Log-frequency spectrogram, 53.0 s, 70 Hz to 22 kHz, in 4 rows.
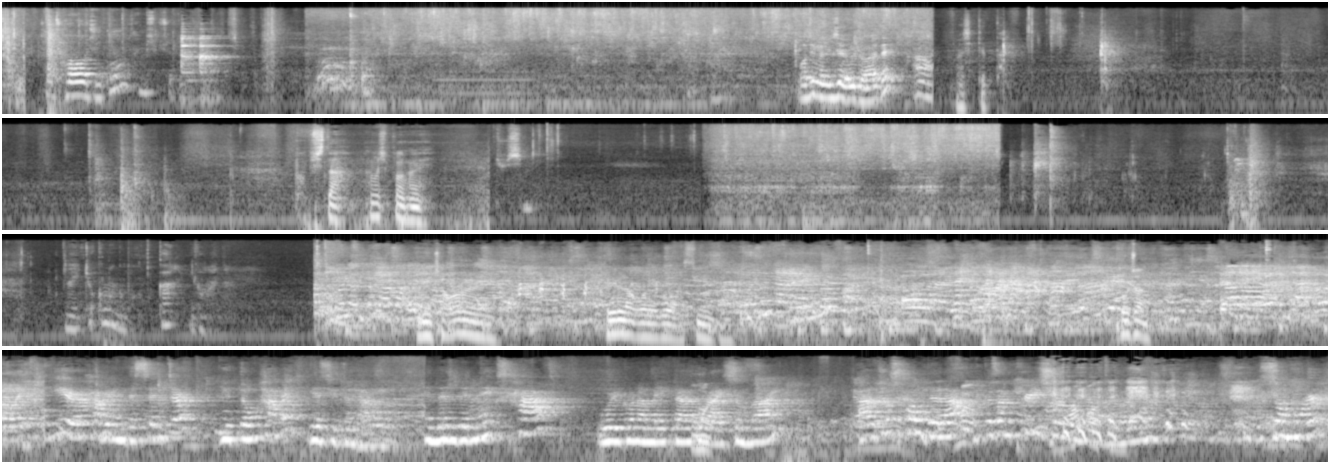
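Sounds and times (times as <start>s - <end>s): kitchen tap running: 3.1s - 9.3s, 20.3s - 23.3s.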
